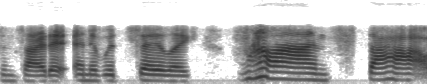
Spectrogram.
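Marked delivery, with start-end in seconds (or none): 1.8-3.2 put-on New Jersey accent like a talking doll. Quoting a talking doll of a cast member's ex, in a New Jersey accent. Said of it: "in her Jersey accent".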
